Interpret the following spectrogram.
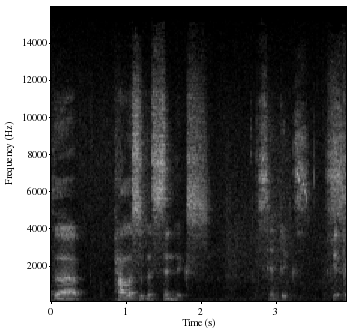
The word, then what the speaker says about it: Syndics: It's called the Palace of the Syndics. Syndics? Yes. Syndics. S-Y-N-D-I-C. S. Could you spell that?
